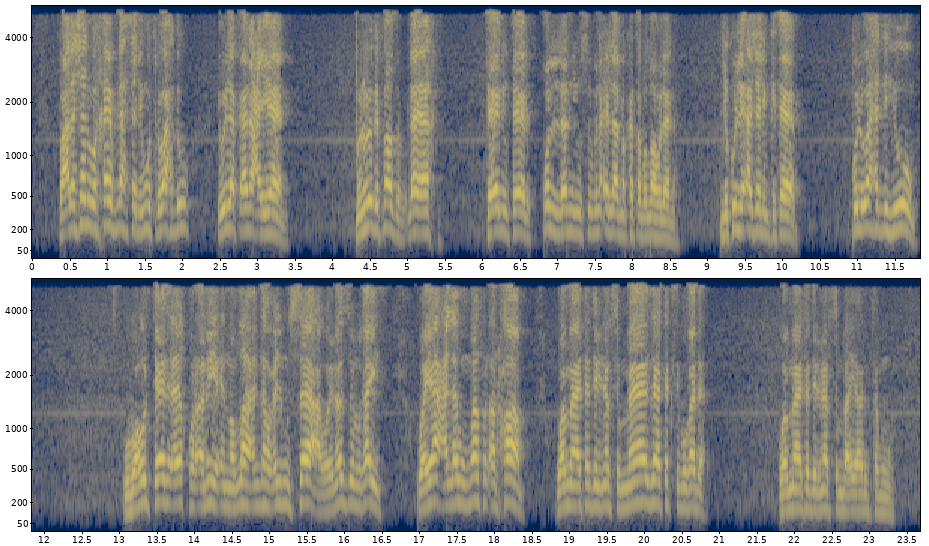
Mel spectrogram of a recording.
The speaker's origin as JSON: {"language": "Arabic", "country": "Egypt", "said": "انا مصري بشتغل في السعوديه"}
